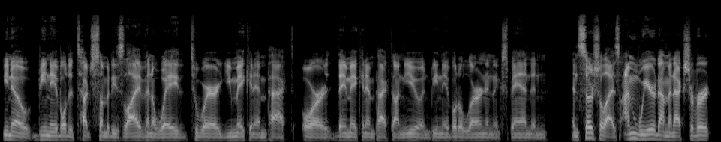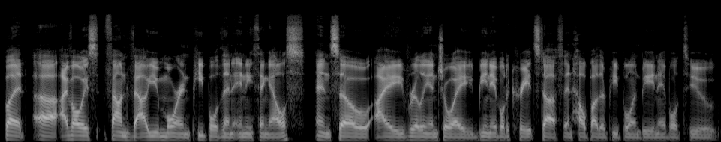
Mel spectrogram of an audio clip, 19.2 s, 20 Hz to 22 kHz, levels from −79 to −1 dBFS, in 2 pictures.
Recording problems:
thin; somewhat; fading below 1 kHz

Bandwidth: 14.5 kHz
